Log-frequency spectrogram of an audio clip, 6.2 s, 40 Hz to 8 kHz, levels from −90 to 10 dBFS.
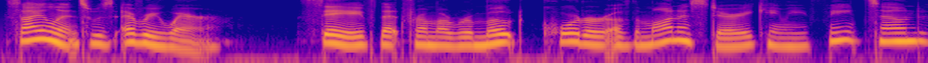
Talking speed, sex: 175 wpm, female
